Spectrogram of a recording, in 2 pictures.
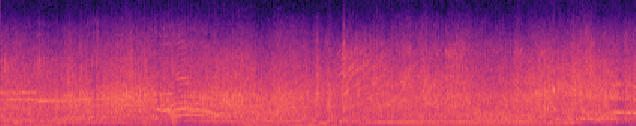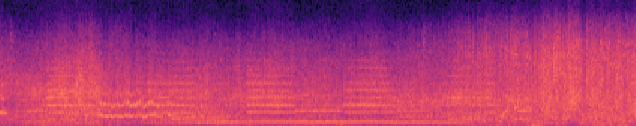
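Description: Car engines revving hard and tyres squealing through skids in a film car-chase soundtrack, with pitch rising and falling as the cars accelerate and slide. A run of held high tones sounds in the middle.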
